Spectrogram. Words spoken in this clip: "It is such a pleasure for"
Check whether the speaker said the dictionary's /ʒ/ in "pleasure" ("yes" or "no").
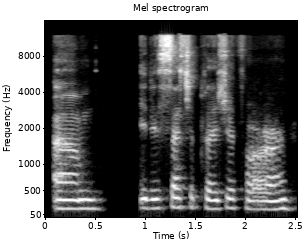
yes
